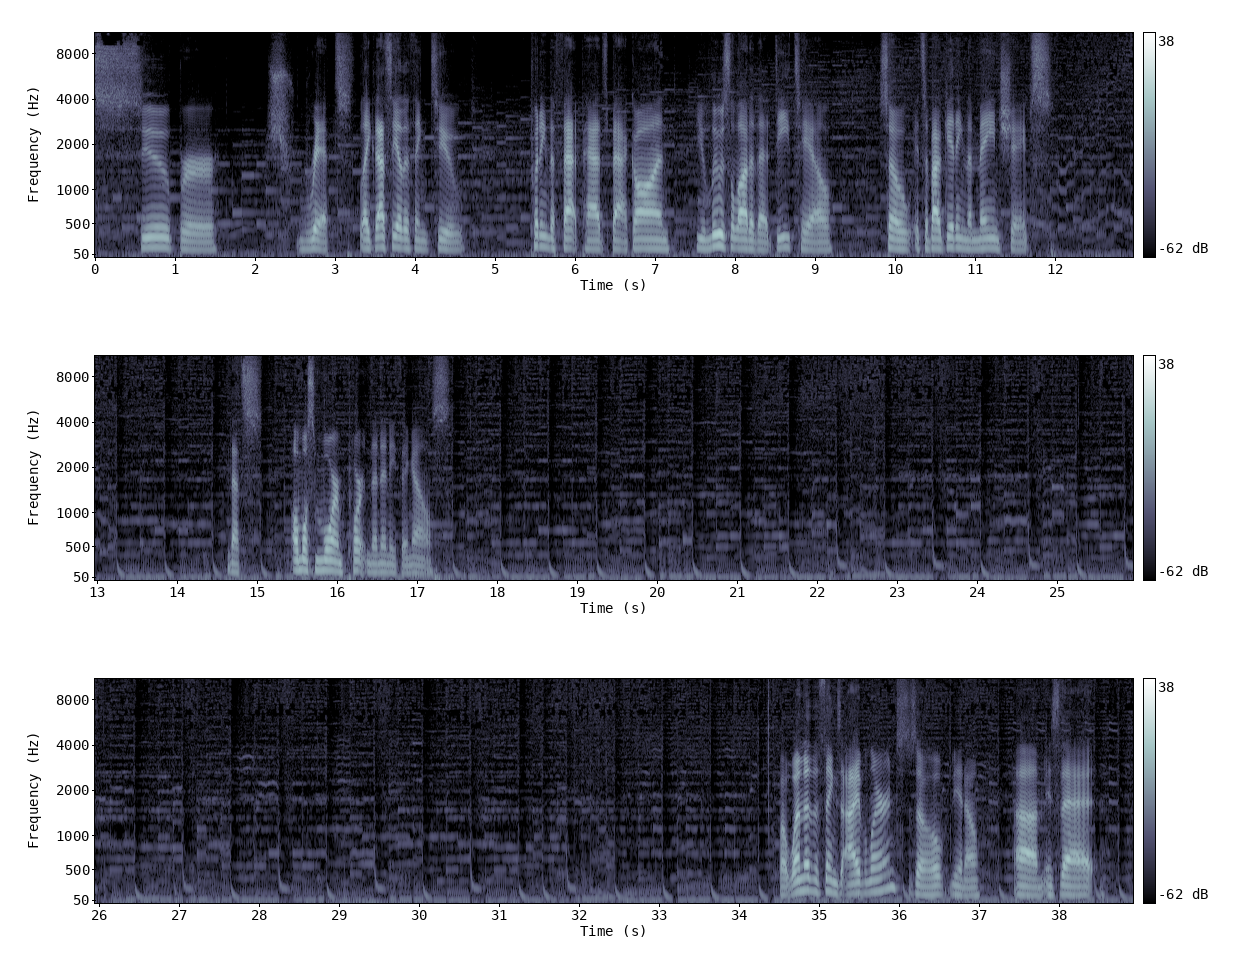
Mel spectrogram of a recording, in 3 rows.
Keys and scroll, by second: 10.2 s, 28.0 s.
